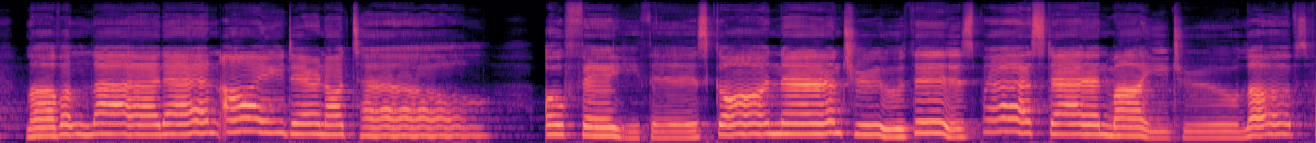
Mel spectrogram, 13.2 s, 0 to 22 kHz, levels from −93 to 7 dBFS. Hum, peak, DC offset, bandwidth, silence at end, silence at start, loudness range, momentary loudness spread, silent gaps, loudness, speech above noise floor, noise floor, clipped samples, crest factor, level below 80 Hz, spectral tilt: none; -2 dBFS; under 0.1%; 20 kHz; 0.1 s; 0.25 s; 4 LU; 10 LU; none; -16 LUFS; 37 dB; -53 dBFS; under 0.1%; 14 dB; -58 dBFS; -3.5 dB/octave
